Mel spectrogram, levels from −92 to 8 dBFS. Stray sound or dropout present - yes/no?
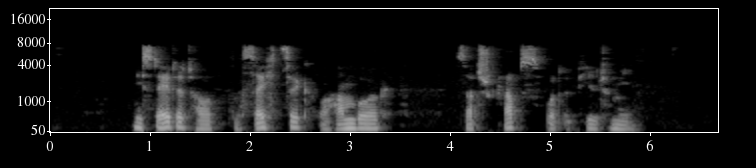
no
